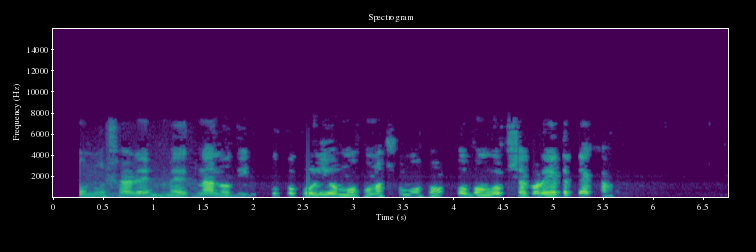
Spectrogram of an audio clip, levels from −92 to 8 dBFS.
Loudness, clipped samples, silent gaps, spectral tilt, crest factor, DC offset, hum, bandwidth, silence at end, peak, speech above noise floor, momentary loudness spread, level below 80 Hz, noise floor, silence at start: -19 LUFS; under 0.1%; none; -6 dB/octave; 18 dB; under 0.1%; none; 7.6 kHz; 1.15 s; -2 dBFS; 60 dB; 14 LU; -60 dBFS; -79 dBFS; 0.25 s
